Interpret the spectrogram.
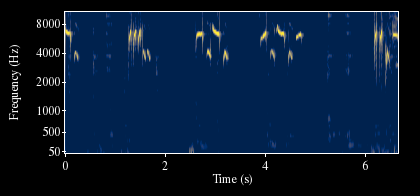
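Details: Cinereous tit in vigorous, varied song for luring other birds: bursts of high whistled notes, each dropping into a lower slur, repeated about every second and a half, with light clicks between.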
